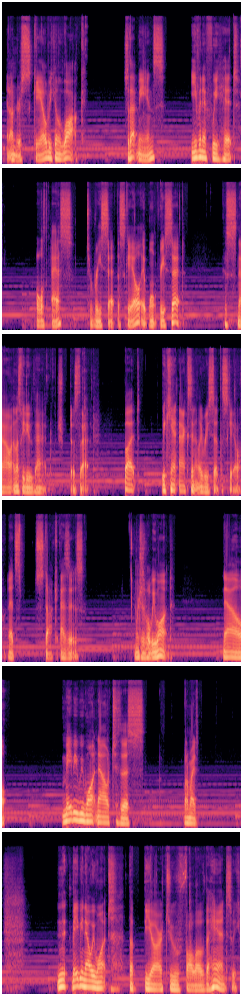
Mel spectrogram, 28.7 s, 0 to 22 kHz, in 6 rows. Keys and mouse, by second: 0.6 click, 2.7 alt+s, 3.6 alt+r, 4.8 ctrl+z, 5.7 alt+s, 5.9 alt+s, 7.7-8.9 right drag, 10.3 middle drag, 11.2 ctrl+z, 12.6 alt+s, 12.7 alt+s, 14.0 Escape, 14.8 middle drag, 15.3 middle click, 17.5-19.1 drag, 21.2 middle drag, 25.5 middle click, 26.2 middle click, 27.5 ctrl+Tab.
